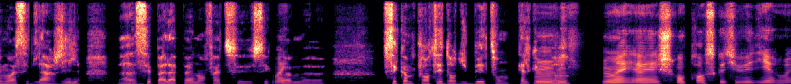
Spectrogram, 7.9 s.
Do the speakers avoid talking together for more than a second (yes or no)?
yes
